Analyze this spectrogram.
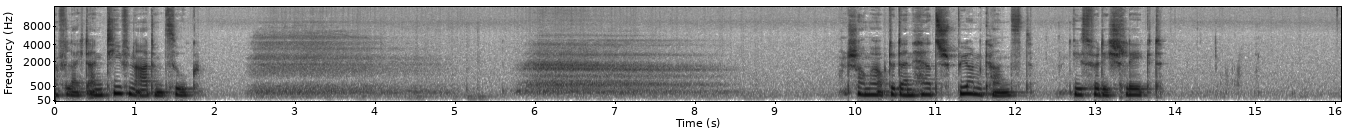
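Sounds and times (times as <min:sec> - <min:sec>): woman breathing deeply: 0:02.4 - 0:05.1, 0:05.7 - 0:08.6.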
